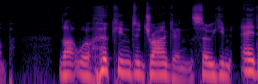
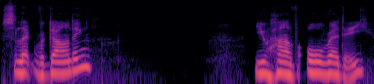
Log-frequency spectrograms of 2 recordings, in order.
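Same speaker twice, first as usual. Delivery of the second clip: dictation commands. Shown as a demonstration. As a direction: dictate each word clearly to software. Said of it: "edit this with nothing more than my voice".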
